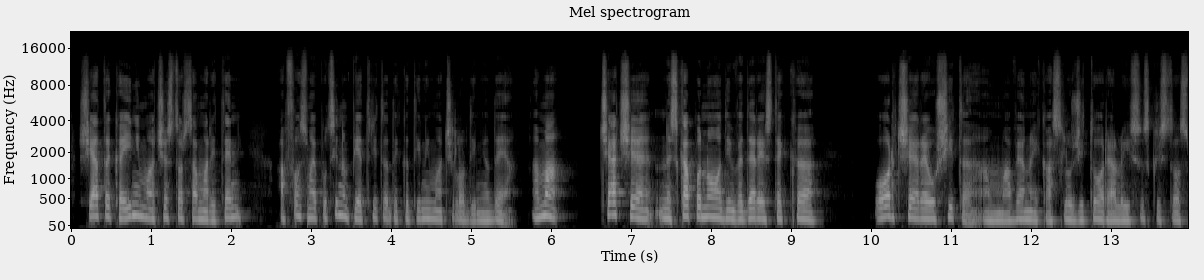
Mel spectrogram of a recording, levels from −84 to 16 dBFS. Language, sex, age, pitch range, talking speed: Romanian, male, 60-79, 130-165 Hz, 160 wpm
